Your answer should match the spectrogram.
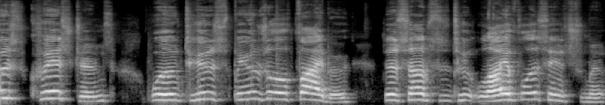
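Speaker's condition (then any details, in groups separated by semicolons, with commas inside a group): Cerebral palsy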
